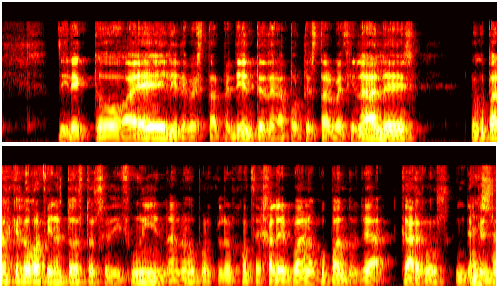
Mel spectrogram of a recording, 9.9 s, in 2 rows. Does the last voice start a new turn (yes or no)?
no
